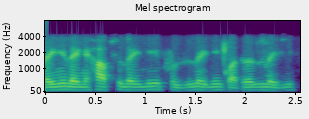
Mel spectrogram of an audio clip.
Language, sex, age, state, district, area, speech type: Manipuri, male, 30-45, Manipur, Kangpokpi, urban, conversation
